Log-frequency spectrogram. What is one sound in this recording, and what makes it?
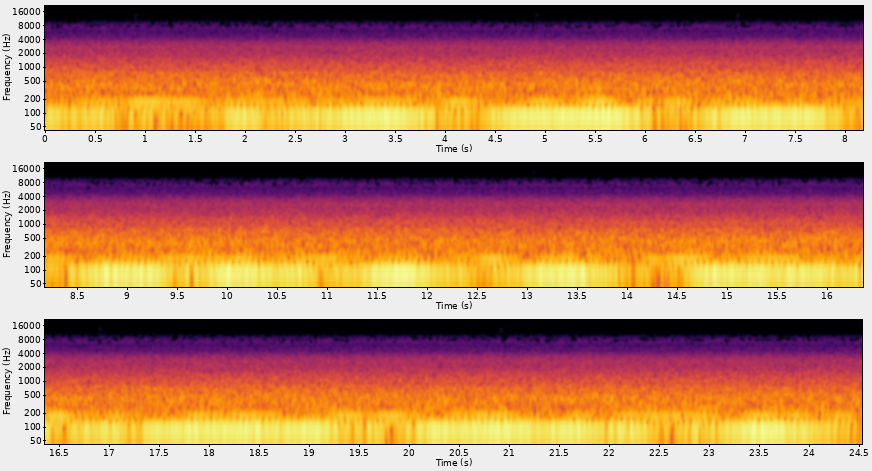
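Propeller engines drone steadily with a low, throbbing hum.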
